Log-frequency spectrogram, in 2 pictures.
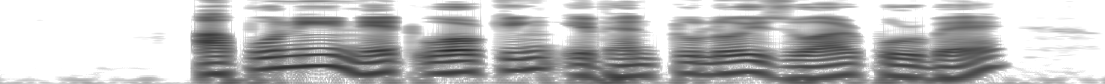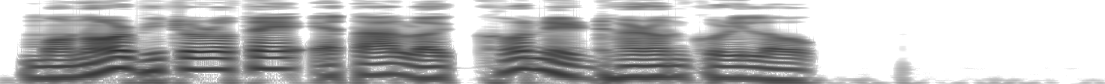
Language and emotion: Assamese, neutral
